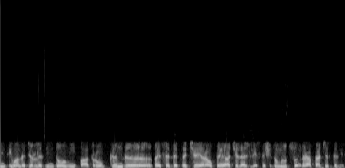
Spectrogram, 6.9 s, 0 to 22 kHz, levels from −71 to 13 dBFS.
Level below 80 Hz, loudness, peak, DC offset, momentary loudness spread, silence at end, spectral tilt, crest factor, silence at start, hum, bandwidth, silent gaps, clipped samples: -44 dBFS; -14 LUFS; -4 dBFS; under 0.1%; 5 LU; 0.05 s; -7.5 dB/octave; 10 dB; 0 s; none; 3.6 kHz; none; under 0.1%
